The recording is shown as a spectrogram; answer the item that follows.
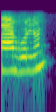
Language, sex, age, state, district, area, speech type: Bengali, female, 45-60, West Bengal, Jhargram, rural, conversation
